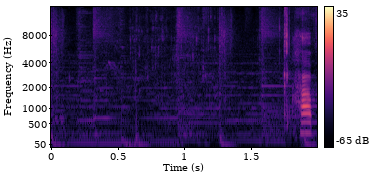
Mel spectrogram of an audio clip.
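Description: Water poured from a glass measuring cup into a blender jar, under background music with a steady beat.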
